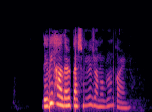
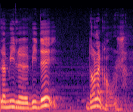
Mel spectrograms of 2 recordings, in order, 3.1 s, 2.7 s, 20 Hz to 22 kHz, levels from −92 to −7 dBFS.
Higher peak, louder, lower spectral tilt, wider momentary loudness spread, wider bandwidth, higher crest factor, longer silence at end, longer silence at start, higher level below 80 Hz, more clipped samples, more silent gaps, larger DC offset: about the same, -8 dBFS vs -6 dBFS; about the same, -24 LUFS vs -22 LUFS; second, -4 dB/octave vs -5.5 dB/octave; first, 21 LU vs 16 LU; second, 8 kHz vs 13.5 kHz; about the same, 18 dB vs 16 dB; first, 0.45 s vs 0.05 s; first, 0.85 s vs 0 s; second, -64 dBFS vs -54 dBFS; neither; neither; neither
